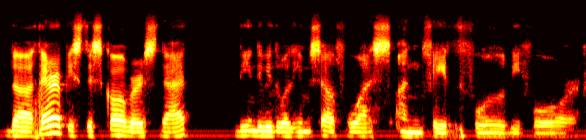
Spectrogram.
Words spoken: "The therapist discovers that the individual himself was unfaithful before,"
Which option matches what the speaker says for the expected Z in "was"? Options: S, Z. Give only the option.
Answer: S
